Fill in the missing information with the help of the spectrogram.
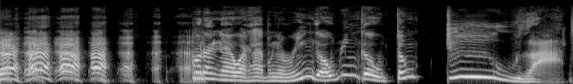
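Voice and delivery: high, slow squeaky Liverpool voice; cartoon [name]. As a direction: whine it like a bad cartoon Beatle. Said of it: "cartoon [name] voice".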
